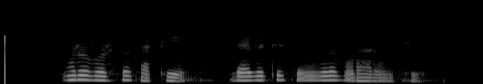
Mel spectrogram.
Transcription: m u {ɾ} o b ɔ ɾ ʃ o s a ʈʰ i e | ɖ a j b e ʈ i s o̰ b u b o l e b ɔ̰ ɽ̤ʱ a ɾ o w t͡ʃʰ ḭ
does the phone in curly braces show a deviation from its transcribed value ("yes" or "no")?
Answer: no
